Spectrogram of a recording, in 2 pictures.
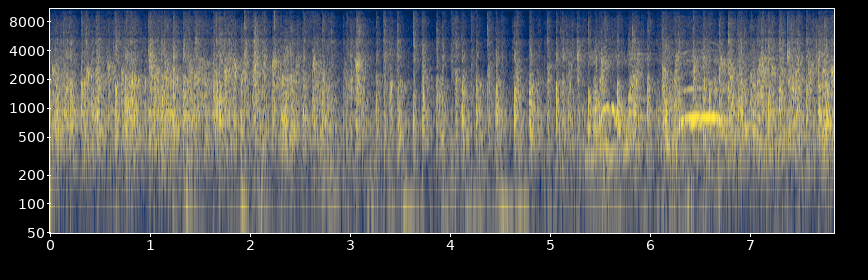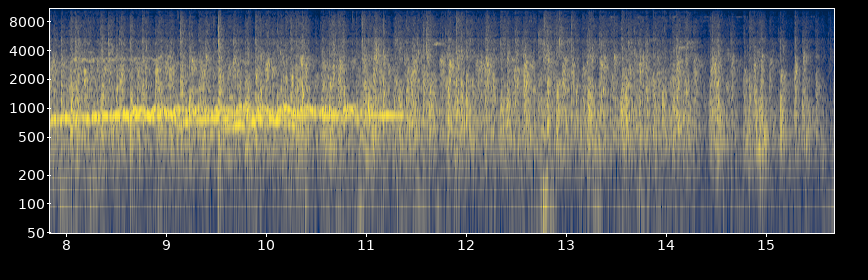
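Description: A church congregation applauds in a dense, steady patter of many hands that lasts throughout, with some voices mixed into the crowd noise.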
